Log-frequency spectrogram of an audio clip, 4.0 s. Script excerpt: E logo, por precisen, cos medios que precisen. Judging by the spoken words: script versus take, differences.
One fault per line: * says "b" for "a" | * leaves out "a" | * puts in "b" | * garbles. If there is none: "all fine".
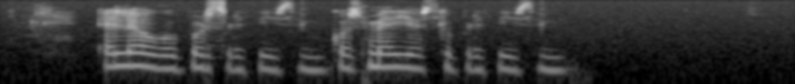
all fine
